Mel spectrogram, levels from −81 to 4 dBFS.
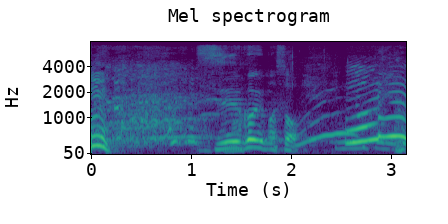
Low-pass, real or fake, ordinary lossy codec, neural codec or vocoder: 7.2 kHz; real; none; none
